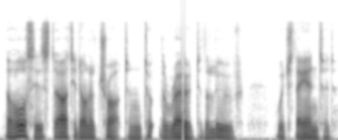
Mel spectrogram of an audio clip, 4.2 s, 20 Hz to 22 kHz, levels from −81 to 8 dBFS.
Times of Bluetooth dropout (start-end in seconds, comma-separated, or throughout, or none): 2.27-2.34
